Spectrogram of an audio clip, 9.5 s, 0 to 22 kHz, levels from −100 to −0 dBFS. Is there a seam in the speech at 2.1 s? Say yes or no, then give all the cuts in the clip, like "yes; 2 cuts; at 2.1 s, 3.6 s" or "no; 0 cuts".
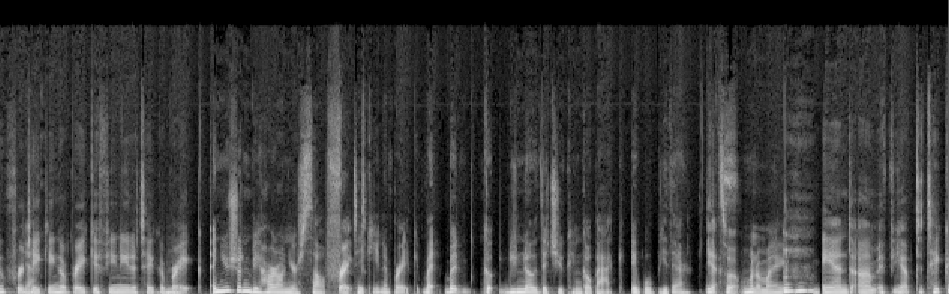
no; 1 cut; at 8.2 s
